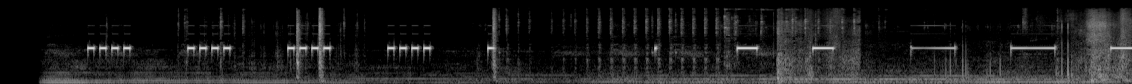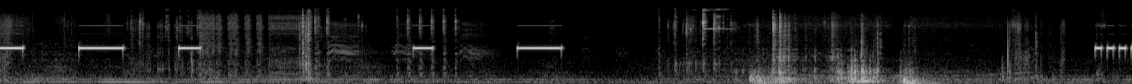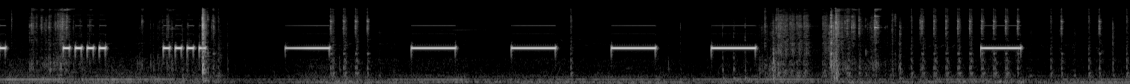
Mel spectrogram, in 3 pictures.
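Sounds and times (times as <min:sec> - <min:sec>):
car warning chime beeping: 0:00.9 - 0:05.2, 0:05.9 - 0:13.4, 0:15.3 - 0:17.0, 0:22.2 - 0:24.8, 0:25.5 - 0:30.3, 0:31.8 - 0:33.7.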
